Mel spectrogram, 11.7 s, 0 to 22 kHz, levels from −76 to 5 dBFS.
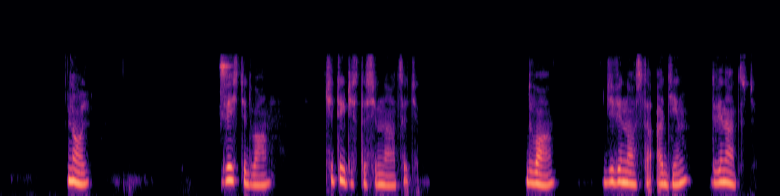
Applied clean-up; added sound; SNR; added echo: neural mask model Resemble Enhance denoiser.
